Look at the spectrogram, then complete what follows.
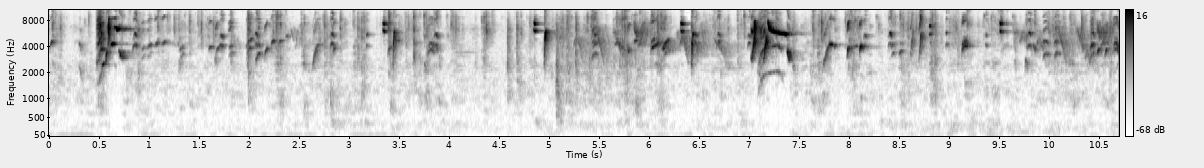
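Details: Goldfinch kept for ornament, singing a continuous fast twittering stream of tinkling, buzzy and slurred notes, with two louder bursts that each carry a bright whistle, over a faint low hum.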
